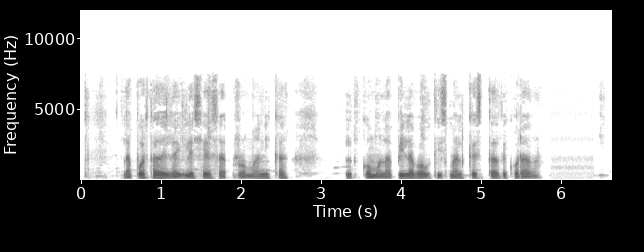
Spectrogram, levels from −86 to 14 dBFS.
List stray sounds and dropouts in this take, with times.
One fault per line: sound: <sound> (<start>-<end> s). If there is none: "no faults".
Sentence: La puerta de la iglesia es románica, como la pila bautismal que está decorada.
no faults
